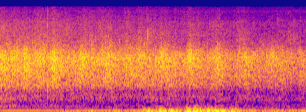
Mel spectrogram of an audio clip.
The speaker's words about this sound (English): In your family, in your environment, community, your school, wherever you are, give a clap offering to Jesus, somebody.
